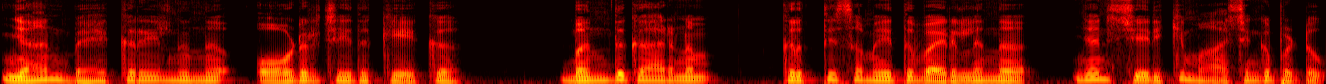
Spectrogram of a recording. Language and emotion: Malayalam, fearful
